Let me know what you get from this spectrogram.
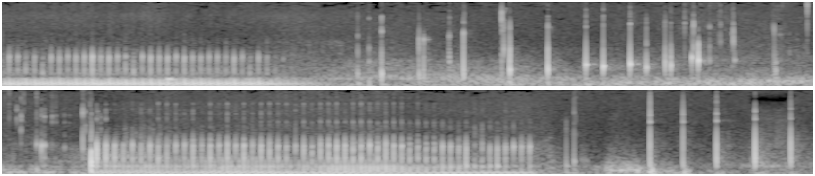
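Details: House cat's deep, continuous purr, heard for about the first one and a half seconds and again from roughly four and a half to almost seven seconds, broken up by scattered sharp clicking and tapping sounds.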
